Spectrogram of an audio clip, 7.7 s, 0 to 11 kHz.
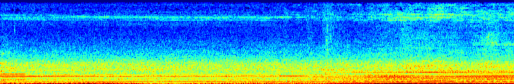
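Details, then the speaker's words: Chinese mini excavator at 36.8 hours, after fuel pump replacement on the job site: faint steady electric hum, firming and rising slightly after a few seconds as the pump pulls fuel and the level rises; normal fuel pump running. "sounds like we're actually going to get some fuel again"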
